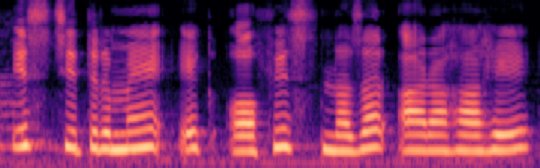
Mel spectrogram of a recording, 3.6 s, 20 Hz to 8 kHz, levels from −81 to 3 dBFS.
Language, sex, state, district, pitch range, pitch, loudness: Hindi, female, Madhya Pradesh, Bhopal, 245-290 Hz, 265 Hz, -13 LUFS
